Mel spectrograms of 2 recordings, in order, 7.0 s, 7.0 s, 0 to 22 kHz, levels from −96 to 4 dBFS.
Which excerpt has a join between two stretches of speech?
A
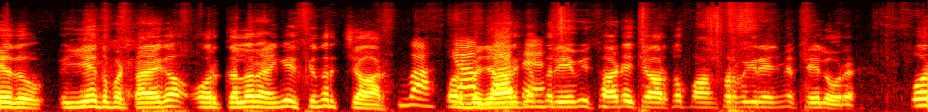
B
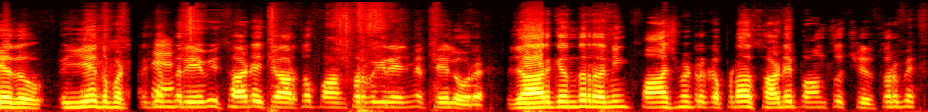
B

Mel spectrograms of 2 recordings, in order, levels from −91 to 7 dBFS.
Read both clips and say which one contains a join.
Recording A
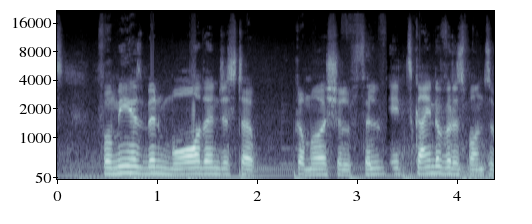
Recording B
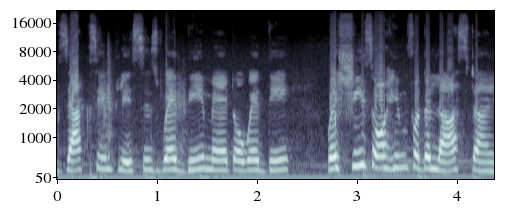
A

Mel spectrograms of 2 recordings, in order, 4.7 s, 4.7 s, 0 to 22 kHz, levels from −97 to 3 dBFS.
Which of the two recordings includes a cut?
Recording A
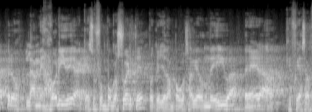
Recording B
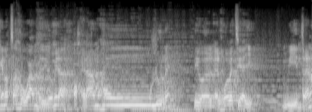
A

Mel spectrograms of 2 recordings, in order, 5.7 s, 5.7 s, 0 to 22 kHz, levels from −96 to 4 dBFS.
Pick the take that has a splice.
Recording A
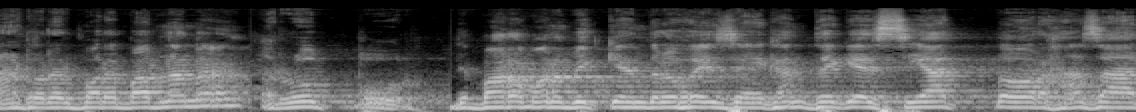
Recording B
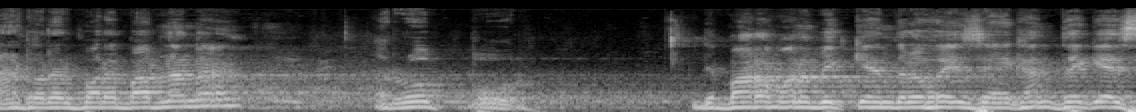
A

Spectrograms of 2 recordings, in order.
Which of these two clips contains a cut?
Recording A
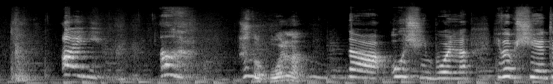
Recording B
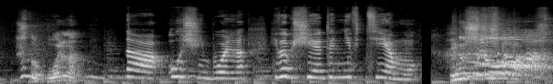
B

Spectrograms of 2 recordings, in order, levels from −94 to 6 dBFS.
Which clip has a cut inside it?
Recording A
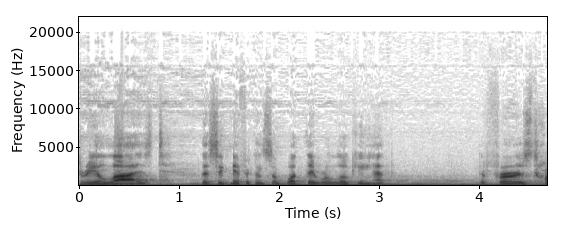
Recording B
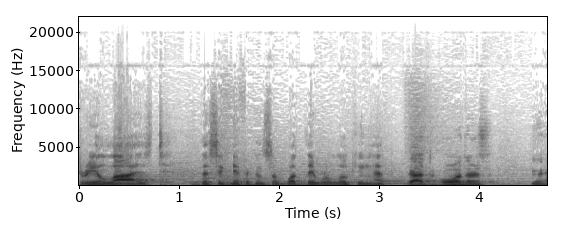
B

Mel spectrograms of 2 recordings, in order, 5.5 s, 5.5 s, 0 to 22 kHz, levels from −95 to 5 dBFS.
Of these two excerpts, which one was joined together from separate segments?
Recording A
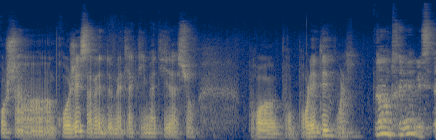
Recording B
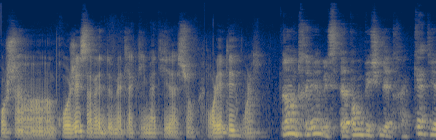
B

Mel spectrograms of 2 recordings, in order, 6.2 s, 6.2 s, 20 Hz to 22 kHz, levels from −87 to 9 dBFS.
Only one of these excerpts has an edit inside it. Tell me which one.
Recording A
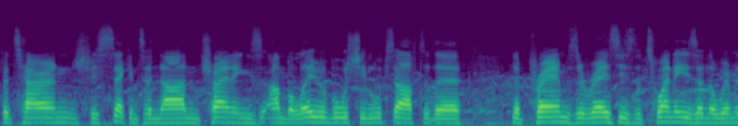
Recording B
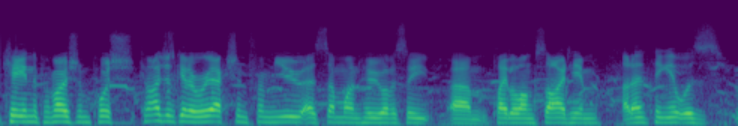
B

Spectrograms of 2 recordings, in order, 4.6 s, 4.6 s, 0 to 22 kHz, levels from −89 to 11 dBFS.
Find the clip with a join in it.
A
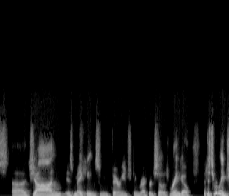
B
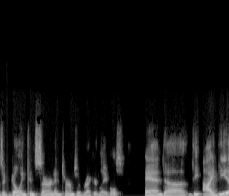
B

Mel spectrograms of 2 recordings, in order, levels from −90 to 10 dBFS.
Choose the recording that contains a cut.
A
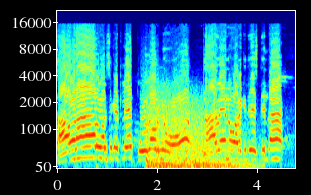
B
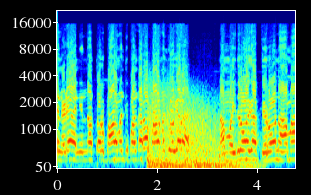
A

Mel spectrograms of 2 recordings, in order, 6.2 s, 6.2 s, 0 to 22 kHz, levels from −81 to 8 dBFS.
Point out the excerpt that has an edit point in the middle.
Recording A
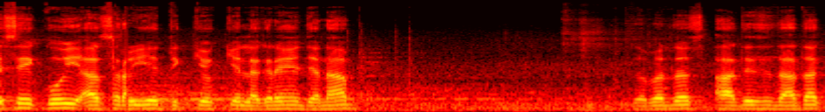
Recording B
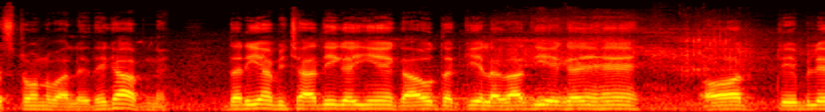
A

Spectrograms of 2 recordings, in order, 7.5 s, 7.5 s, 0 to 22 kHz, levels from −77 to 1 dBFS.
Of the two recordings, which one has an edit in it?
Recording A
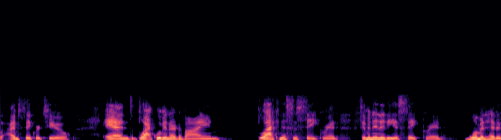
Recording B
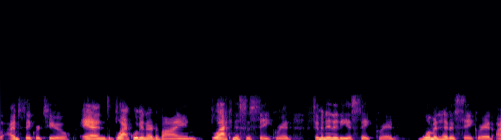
B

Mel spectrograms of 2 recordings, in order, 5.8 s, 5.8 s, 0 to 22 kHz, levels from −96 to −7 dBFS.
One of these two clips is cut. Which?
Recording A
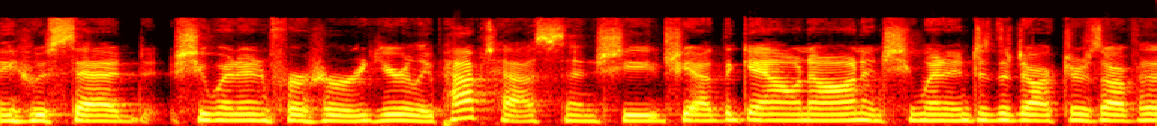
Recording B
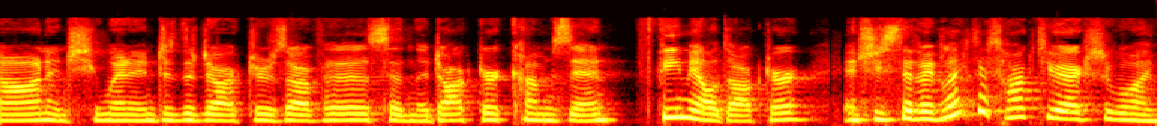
B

